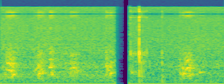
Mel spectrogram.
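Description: Nine-day-old German shepherd puppies nursing, giving short, high squeaks and whimpers several times. The sound cuts out briefly just after a second in.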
